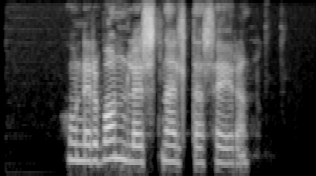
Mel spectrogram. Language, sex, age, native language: Icelandic, female, 40-49, Icelandic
